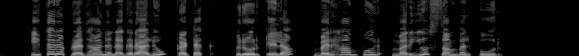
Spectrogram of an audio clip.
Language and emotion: Telugu, neutral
